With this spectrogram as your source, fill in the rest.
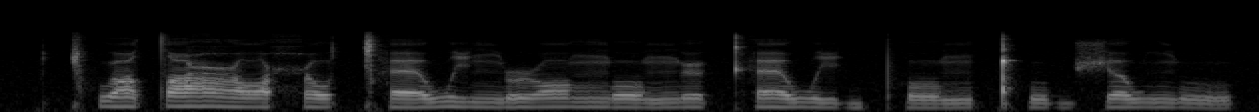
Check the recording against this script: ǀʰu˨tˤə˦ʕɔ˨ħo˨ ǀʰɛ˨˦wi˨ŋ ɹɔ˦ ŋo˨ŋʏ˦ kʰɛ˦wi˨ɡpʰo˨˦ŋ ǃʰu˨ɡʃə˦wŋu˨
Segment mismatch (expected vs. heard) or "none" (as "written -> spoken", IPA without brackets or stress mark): none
